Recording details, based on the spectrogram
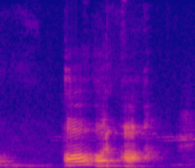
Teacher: अ और आ ये जो होते हैं कंठय होते हैं, इनका उच्चारण कंठ से होता है, इसलिए हम इनको कंठय स्वर कहते हैं।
